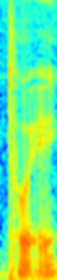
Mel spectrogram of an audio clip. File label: "tui3", pinyin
